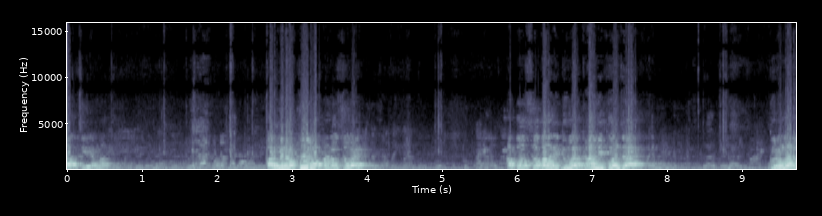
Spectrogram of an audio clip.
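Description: A young man sings loudly into a microphone in long, held phrases.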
